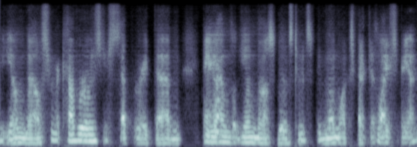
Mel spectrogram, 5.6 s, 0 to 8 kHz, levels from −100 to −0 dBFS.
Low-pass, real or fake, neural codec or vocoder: 7.2 kHz; fake; codec, 16 kHz, 0.5 kbps, FreqCodec, smaller model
